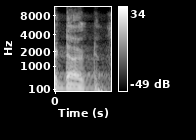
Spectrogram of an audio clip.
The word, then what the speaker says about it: dirt: आगे DIRT, डी से हो गया दोस्तों ड, इस आई का उच्चारण अ हो गया, आर से र और टी से ट, लिखा गया डर्ट।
